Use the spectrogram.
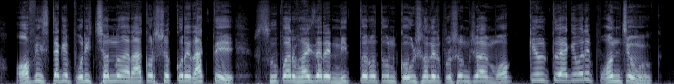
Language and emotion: Bengali, happy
